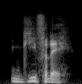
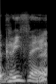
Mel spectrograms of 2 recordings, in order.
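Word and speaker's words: Griffais: Speaking to The Verge, Valve's Pierre-Louis Griffet. Did I say that right? – Hold on a sec. – Pierre-Luc? – Valve's Pierre-Luc Giffre. – I was so close. Good, yeah, Giffre.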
